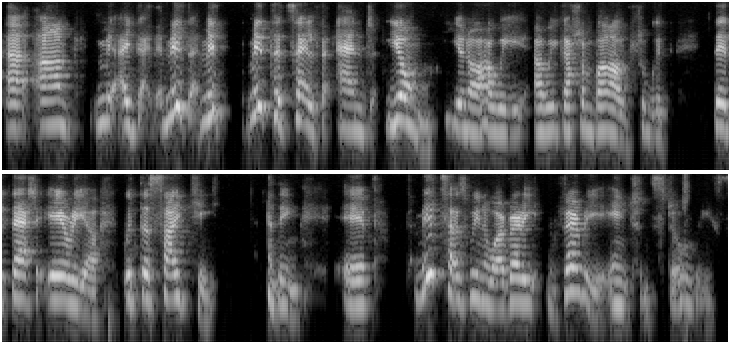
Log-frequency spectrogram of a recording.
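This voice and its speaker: An older woman with an Irish accent gives an informal, unscripted talk, often halting and repeating herself as she searches for words. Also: mid-range voice, a bit bright, muffled recording. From Ireland. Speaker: speaker on myth and Jungian psychology. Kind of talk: informal lecture, unscripted storytelling of ideas.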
